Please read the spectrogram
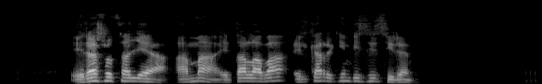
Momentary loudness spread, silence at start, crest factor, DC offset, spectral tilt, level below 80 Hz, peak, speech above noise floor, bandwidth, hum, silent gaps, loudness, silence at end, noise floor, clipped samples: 14 LU; 0.7 s; 22 dB; under 0.1%; -5.5 dB/octave; -76 dBFS; -6 dBFS; 62 dB; 11.5 kHz; none; none; -27 LUFS; 1.3 s; -89 dBFS; under 0.1%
